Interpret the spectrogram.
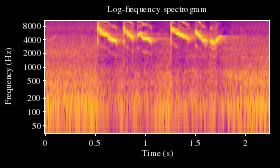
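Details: Pleci dakun, an Oriental white-eye described as still original, gives two quick pairs of high, slurred notes, each sweeping steeply downward, in a quiet setting.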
